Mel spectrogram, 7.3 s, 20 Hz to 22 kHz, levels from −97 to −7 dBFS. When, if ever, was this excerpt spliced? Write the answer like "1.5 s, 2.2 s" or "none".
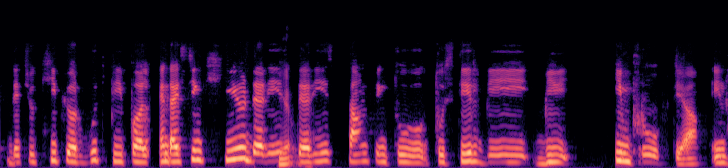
1.5 s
